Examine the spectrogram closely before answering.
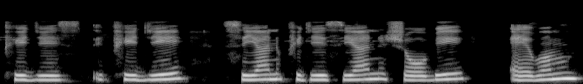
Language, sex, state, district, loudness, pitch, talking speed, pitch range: Hindi, female, Bihar, Sitamarhi, -17 LUFS, 220 Hz, 70 wpm, 210-245 Hz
